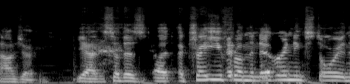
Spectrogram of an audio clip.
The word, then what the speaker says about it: Atreyu: Hannibal's son, how do you pronounce his name? Atreyu.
